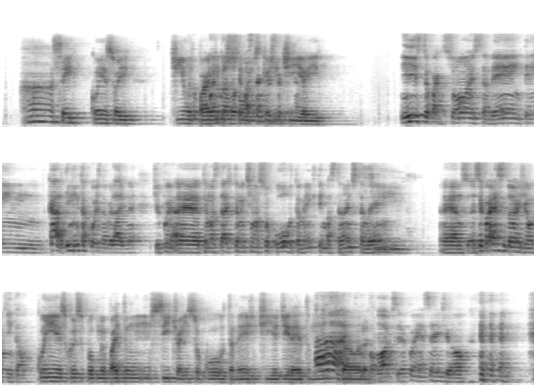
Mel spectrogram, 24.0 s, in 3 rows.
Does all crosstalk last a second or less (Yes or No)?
No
